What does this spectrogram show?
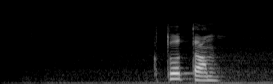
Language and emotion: Russian, neutral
